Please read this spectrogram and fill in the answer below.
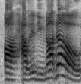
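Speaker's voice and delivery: playfully exaggerated disbelief; joking voice. Shown as a demonstration. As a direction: tease loudly, pretending to be appalled. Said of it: "I'm using my joking voice".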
